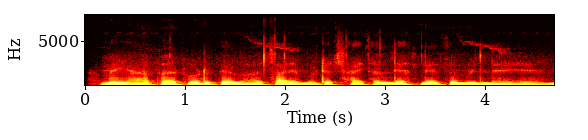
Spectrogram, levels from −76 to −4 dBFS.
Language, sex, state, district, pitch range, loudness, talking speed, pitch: Hindi, male, Odisha, Malkangiri, 125-130 Hz, -15 LUFS, 165 wpm, 130 Hz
